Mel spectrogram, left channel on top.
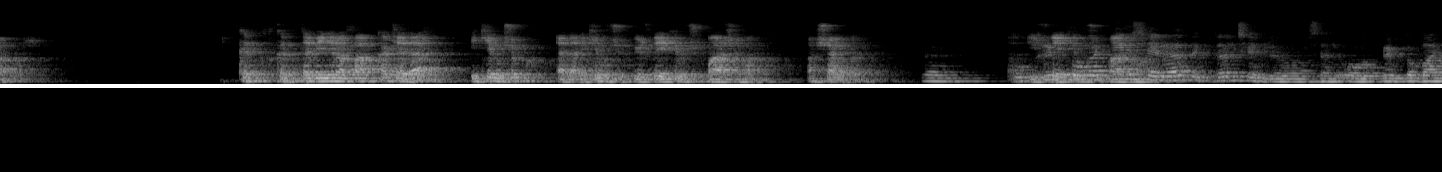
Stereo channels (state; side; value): silent; right; 55 dB below the other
